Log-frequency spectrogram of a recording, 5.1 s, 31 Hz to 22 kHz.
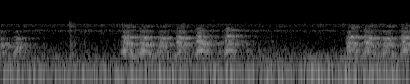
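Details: Dog barking at 6:02pm on 2 February 2024, a quick irregular run of harsh barks, roughly four per second at times, with a brief pause before a final bark, set against constant low-frequency hum.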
